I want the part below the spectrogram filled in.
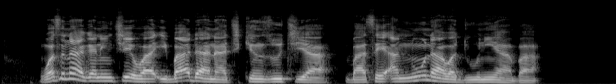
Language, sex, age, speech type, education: Hausa, male, 15-29, read, tertiary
